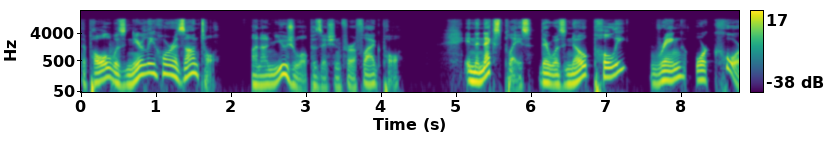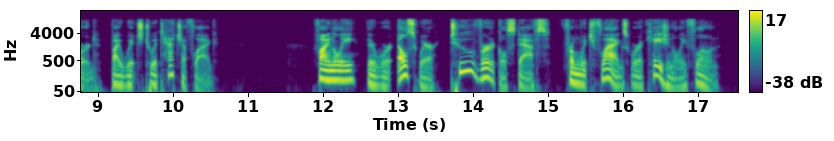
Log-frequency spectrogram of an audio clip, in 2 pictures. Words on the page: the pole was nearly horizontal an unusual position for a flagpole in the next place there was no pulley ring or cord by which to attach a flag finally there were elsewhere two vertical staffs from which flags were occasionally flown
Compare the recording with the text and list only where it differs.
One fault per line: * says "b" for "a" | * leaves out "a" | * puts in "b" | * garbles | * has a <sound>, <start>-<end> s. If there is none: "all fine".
all fine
